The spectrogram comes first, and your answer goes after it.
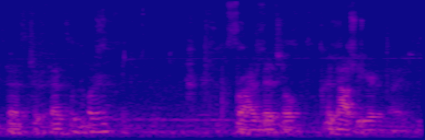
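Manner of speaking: ordinary delivery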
